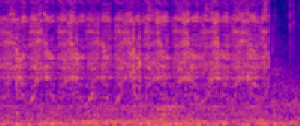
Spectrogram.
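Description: A file is worked in a steady circular motion against a pruning tool's steel blade, giving a continuous close rasping scrape with little break that cuts off just before the end.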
